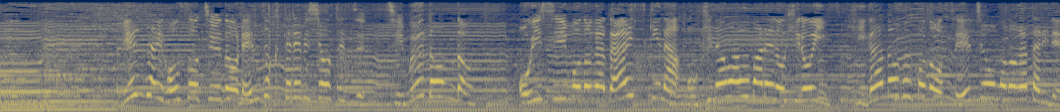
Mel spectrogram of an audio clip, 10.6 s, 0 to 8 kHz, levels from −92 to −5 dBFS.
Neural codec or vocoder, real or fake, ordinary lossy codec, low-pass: none; real; none; 7.2 kHz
